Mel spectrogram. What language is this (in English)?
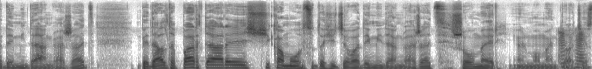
Romanian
